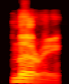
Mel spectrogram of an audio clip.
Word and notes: murrey: British English

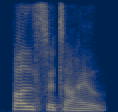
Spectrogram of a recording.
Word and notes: pulsatile: Indian

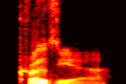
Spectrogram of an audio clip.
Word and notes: crosier: British English

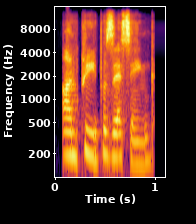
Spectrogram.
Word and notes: Unprepossessing: Indian

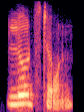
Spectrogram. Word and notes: loadstone: Indian

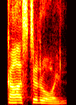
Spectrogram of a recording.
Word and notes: castor oil: Indian

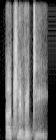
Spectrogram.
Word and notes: acclivity: Indian

